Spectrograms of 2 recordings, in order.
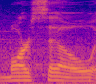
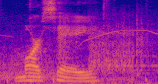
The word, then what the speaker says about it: Marseille: in Marseille France and yes that's how it's pronounced not Marcel its Marseille in fact I'm pretty certain is a French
